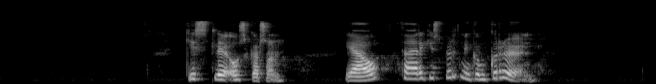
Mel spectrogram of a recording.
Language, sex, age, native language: Icelandic, female, 30-39, Icelandic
